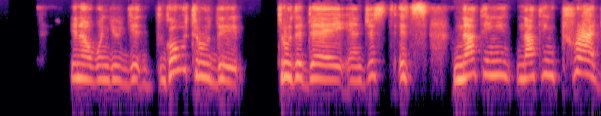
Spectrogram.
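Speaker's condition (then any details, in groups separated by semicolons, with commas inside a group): No condition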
